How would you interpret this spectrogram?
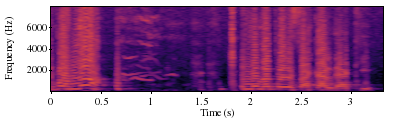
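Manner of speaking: hammed-up angry son talking back; retold angry comeback. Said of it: "se me salió el viejo hombre".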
